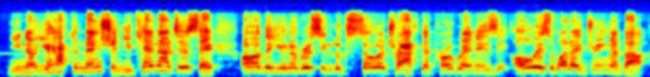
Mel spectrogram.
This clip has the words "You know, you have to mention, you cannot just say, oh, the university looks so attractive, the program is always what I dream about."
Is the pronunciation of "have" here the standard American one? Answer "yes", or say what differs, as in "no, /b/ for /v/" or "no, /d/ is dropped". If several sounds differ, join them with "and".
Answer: no, /f/ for /v/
